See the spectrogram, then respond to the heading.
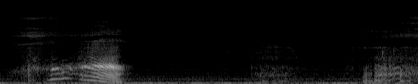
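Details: Nightly snoring recorded with the SnoreLab snore-tracking app on 15 December 2024: a single rattling snore on inhaling, then quiet breathing in a still room.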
